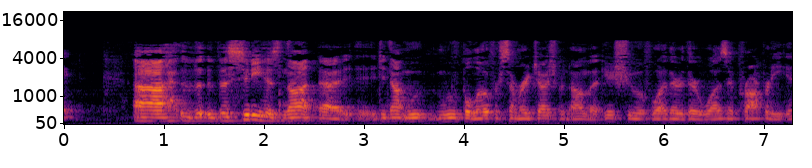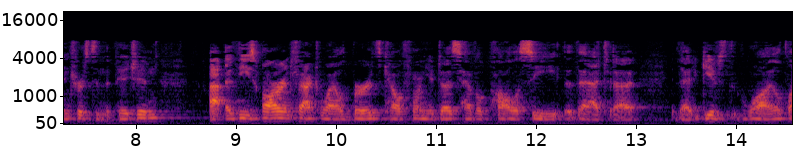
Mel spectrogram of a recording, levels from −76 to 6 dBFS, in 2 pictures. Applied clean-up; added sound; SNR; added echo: none; none; none; reverberation time 0.2 s.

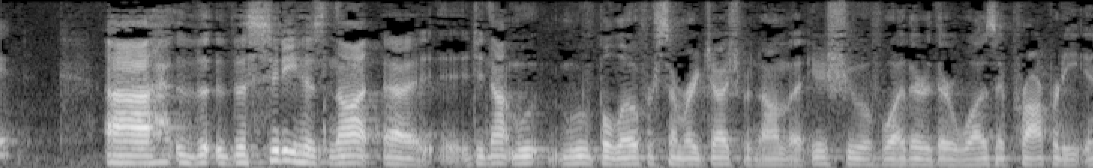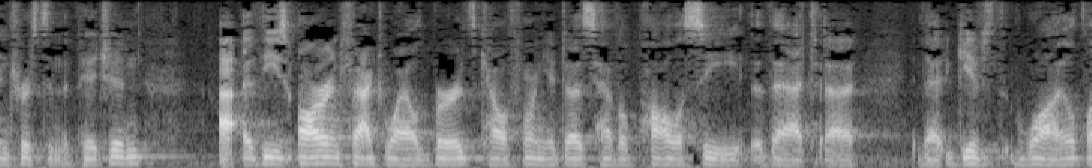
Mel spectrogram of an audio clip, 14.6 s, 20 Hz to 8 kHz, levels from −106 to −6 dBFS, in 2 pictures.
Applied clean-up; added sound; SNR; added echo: none; none; none; none.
